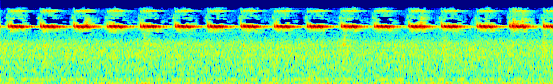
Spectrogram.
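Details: A cricket calls with bright, high-pitched chirps at an even pace of about three per second, each chirp a short trilled burst, faint hum underneath.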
